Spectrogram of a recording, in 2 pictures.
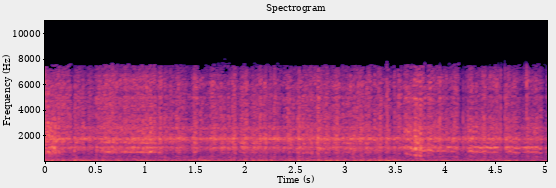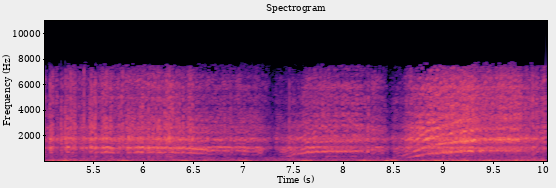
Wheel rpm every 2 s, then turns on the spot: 210, 200, 130, 100, 130.
none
